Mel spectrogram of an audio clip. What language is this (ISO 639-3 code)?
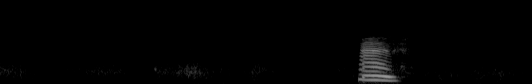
sat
